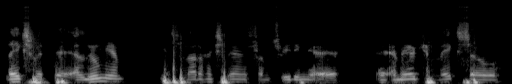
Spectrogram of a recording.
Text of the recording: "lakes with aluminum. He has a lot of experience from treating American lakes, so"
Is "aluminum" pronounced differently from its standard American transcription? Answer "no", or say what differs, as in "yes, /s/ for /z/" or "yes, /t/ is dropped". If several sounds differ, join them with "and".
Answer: yes, /n/ is dropped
